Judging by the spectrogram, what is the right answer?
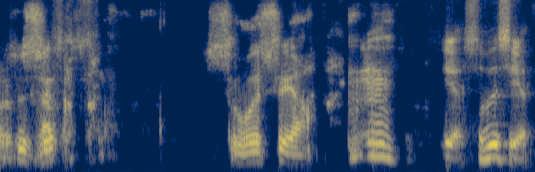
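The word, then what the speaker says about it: Cilicia: this is celestia yes celicia thank you it's not the way i would anticipate pronouncing it uh greetings we have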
